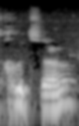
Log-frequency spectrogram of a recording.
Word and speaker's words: goed zo: Can I hear the G again? Of goed zo. – Goed zo. – Oh, it's a soft G.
